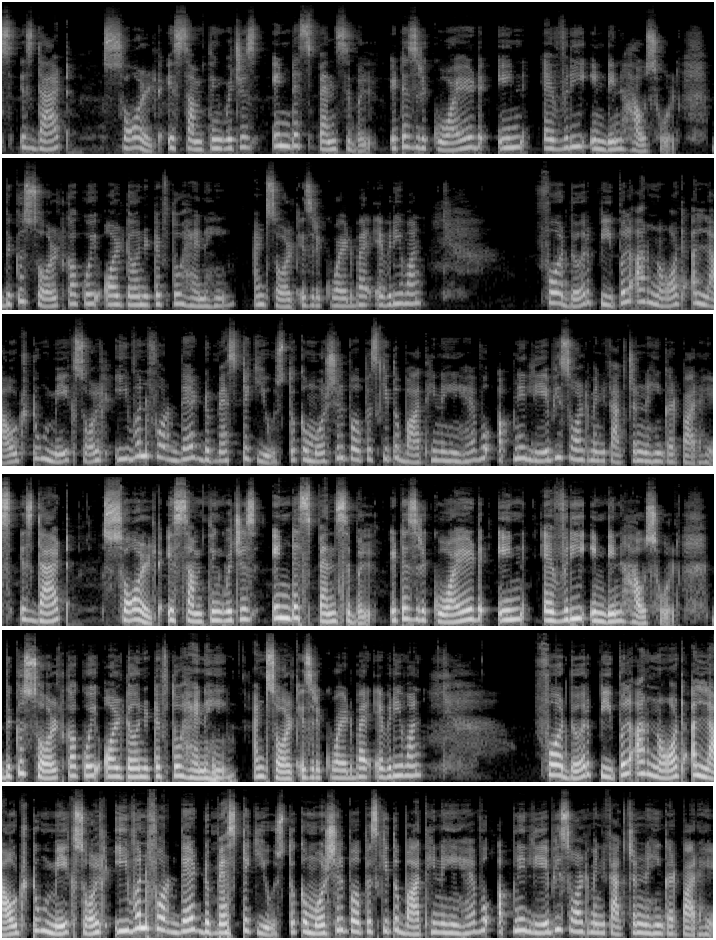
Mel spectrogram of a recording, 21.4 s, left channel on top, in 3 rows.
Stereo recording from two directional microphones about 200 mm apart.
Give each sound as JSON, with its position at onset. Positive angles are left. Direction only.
{"t": 0.0, "sound": "speech", "side_deg": -35}
{"t": 12.5, "sound": "speech", "side_deg": -35}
